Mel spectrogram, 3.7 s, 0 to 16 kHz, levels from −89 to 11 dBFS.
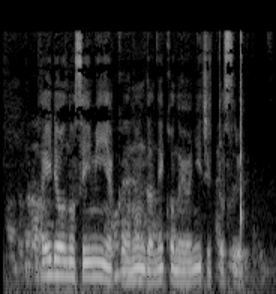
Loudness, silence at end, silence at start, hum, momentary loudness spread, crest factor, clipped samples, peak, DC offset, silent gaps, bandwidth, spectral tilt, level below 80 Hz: -23 LUFS; 0.4 s; 0.1 s; none; 10 LU; 18 dB; under 0.1%; -6 dBFS; under 0.1%; none; 11.5 kHz; -5.5 dB/octave; -52 dBFS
